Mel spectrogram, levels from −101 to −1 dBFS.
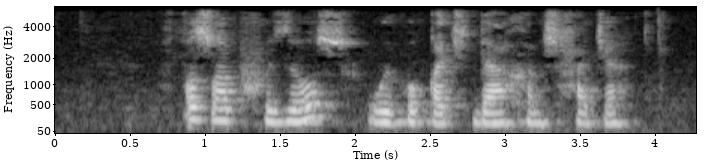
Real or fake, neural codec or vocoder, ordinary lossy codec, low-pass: real; none; AAC, 48 kbps; 5.4 kHz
